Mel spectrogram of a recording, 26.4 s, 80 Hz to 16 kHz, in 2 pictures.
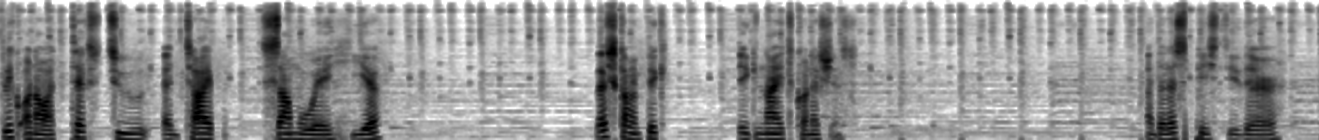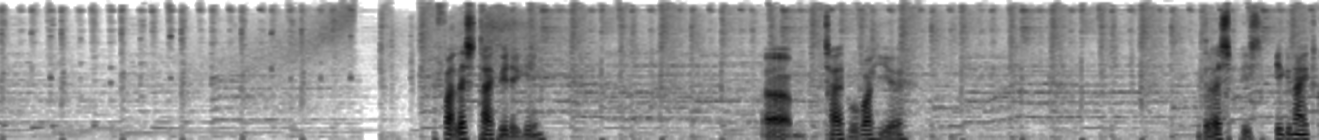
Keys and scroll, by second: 9.3 ctrl+c, 11.6 ctrl+v, 17.1 Delete, 25.1 ctrl+v.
